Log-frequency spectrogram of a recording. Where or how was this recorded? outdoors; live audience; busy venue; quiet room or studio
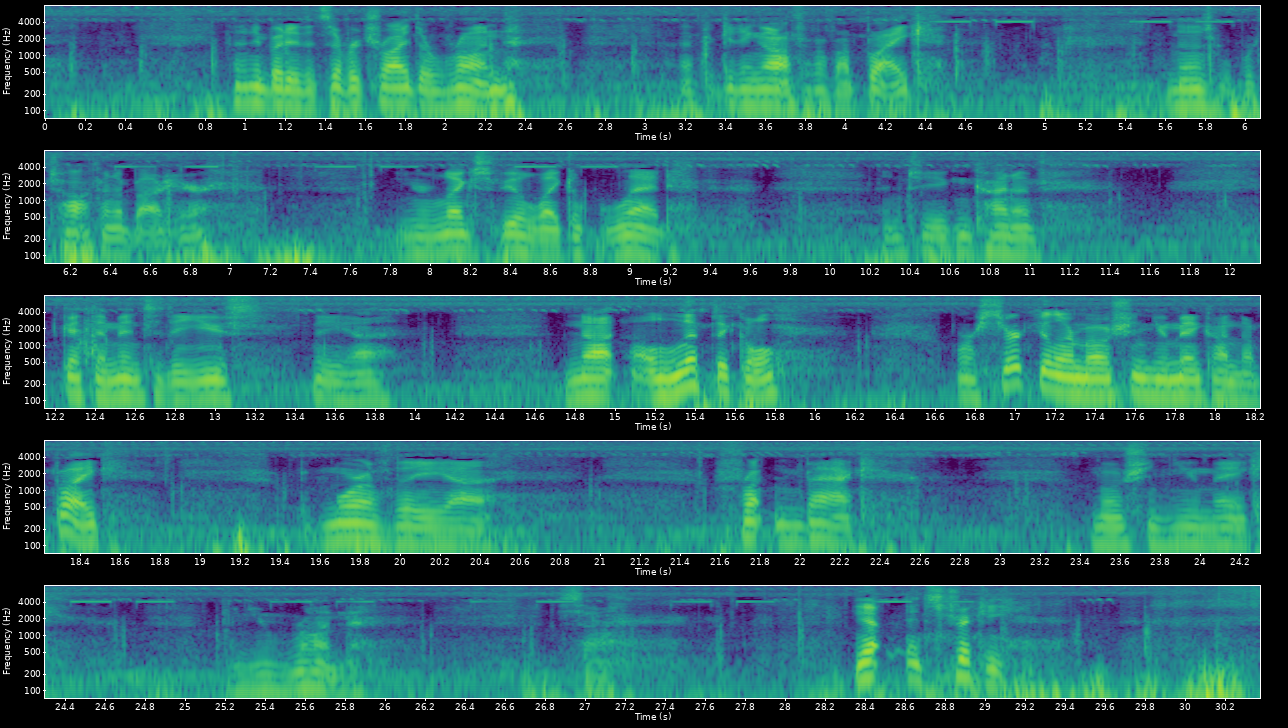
outdoors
